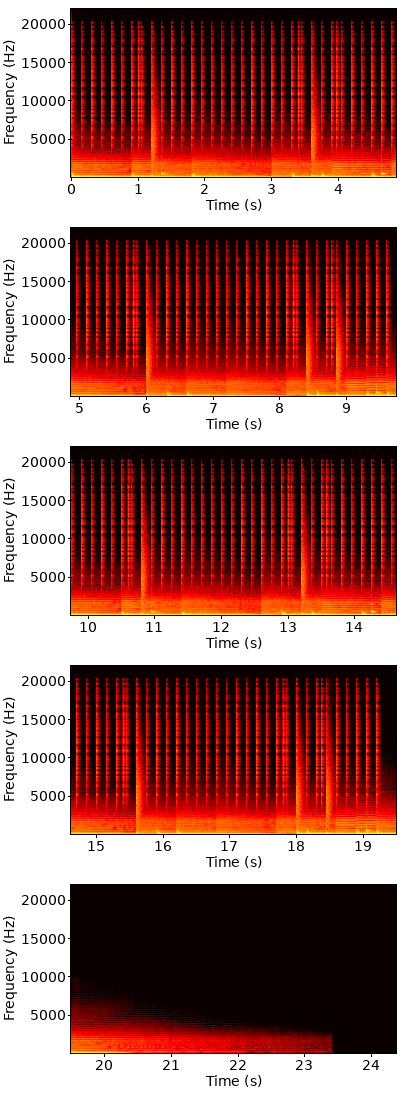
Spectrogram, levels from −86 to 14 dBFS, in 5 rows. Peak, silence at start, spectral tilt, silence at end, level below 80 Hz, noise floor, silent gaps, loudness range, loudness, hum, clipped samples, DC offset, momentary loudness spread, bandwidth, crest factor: -2 dBFS; 0 s; -6 dB/octave; 3.45 s; -14 dBFS; -57 dBFS; none; 3 LU; -17 LUFS; none; under 0.1%; under 0.1%; 9 LU; 19 kHz; 12 dB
